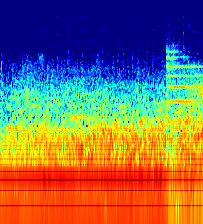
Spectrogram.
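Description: Boxing ring bell struck once about three seconds in, ringing on to start the next round, over arena crowd noise and a steady low hum.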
